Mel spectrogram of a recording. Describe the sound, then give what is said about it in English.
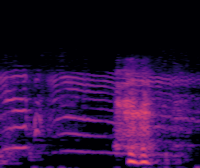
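A newborn baby's plaintive, muffled wail: one long, wavering tonal cry that swells into a louder, rougher burst before fading, heard alone. “Suddenly, Walt stopped as he heard a plaintive, muffled wail.”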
